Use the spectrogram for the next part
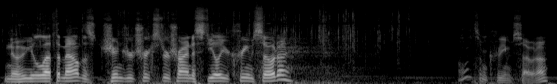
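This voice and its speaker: A man's voice: fairly high pitch, animated, brisk, a bit bright, slight background noise. A man casually chatting to his viewers while building a Lego set, reading facts aloud and talking to chat.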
